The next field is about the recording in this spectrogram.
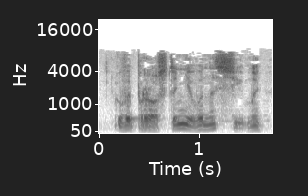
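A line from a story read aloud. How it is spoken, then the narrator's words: Irritated. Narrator (Russian): раздраженно отвечал король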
